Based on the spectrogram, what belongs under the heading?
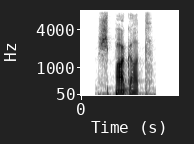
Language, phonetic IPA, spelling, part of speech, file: Polish, [ˈʃpaɡat], szpagat, noun, Pl-szpagat.ogg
